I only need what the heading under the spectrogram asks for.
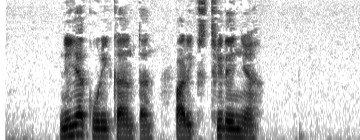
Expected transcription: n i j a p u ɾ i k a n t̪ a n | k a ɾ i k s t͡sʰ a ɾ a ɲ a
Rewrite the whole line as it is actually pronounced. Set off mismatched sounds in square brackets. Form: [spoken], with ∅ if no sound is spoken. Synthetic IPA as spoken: n i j a [k] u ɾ i k a n t̪ a n | [p] a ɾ i k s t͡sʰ [i] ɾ [e] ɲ a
